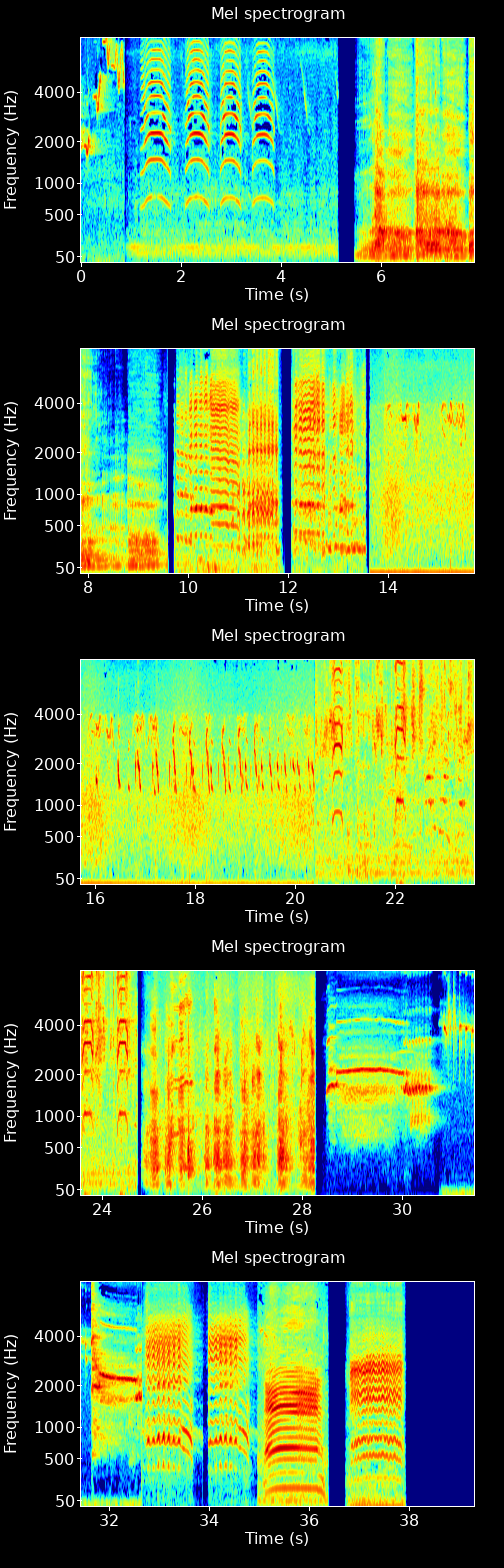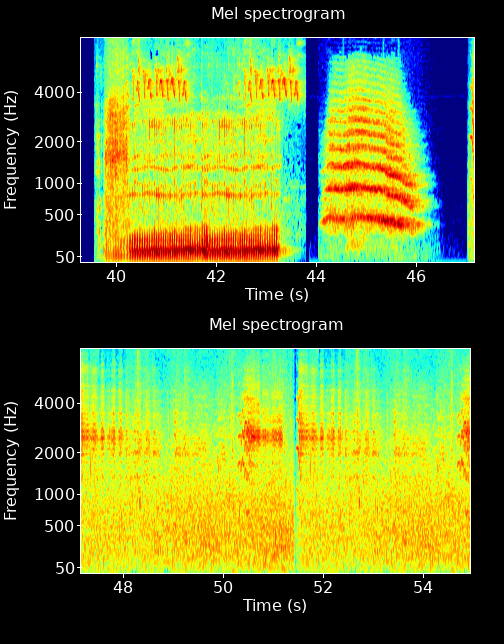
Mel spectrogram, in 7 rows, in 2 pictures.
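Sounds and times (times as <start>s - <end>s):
sheep bleating: 9.8s - 13.6s, 32.7s - 38.0s.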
